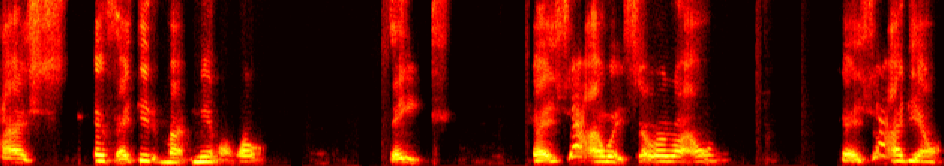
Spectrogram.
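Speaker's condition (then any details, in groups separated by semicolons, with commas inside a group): Cerebral palsy; from birth, birth defect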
